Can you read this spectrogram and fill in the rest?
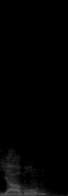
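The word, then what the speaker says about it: Jarnbjörn: So Thor doesn't have his hammer anymore, and he gets, I believe it's pronounced Yarborn. Yarborn is his first weapon, well before he had the hammer, and it's a big battle axe.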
